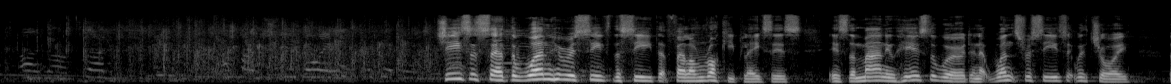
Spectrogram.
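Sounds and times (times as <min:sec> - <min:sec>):
audience applause: 0:00.0 - 0:05.6
speech: 0:04.4 - 0:11.7.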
